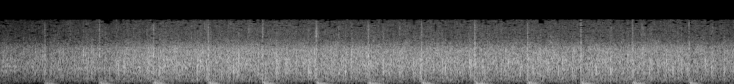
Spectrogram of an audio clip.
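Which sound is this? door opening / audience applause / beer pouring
audience applause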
